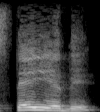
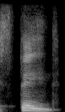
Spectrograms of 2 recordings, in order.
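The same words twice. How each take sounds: First: The ending is said as an extra syllable. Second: The ending is only a bare d sound. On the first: The speaker calls it wrong. "I don't say stayed" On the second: The speaker calls it right. "I pronounce only the D"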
